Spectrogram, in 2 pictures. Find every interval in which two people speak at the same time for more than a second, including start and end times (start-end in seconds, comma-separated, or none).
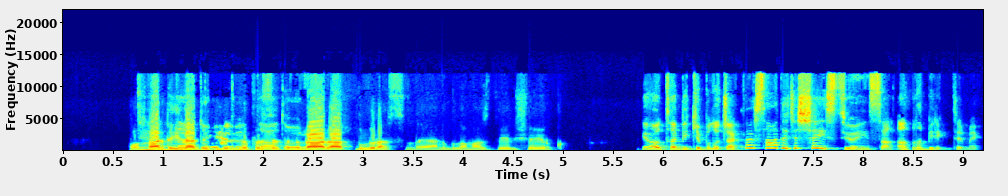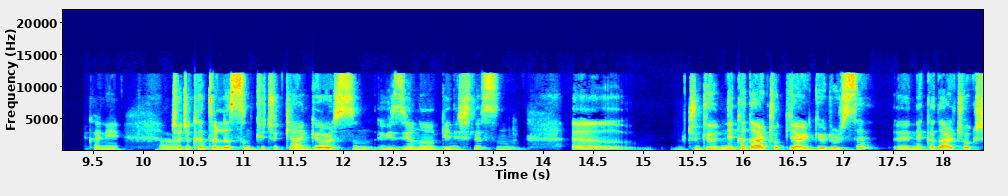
1.1-2.7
